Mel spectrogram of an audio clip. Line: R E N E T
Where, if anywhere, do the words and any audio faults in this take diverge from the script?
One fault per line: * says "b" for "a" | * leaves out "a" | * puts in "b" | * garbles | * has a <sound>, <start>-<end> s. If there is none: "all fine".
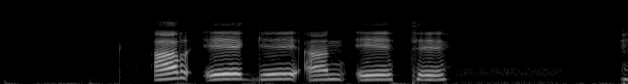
* puts in "G"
